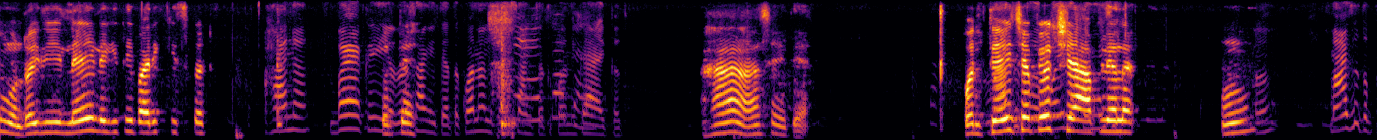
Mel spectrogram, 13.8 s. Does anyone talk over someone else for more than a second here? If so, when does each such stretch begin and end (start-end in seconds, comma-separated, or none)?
9.9-11.2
